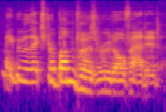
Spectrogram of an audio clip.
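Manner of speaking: Rudolph voice. Acted.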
